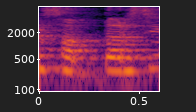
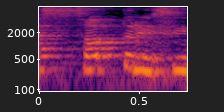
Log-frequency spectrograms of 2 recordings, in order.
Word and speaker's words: सप्तर्षि: यह बन जाएगा सप्तर्षि तो इसका उच्चारण सप्तर्षि होता है सप्त ऋषि नहीं होता है 70 से ऐसे एक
